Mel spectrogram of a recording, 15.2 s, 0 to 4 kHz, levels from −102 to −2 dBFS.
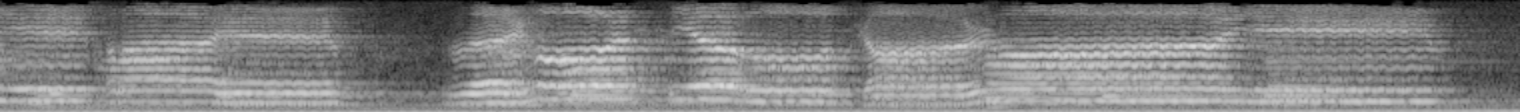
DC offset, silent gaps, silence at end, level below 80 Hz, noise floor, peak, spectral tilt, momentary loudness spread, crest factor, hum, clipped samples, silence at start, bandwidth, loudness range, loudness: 1%; none; 0 s; -48 dBFS; -44 dBFS; -8 dBFS; -9 dB/octave; 11 LU; 16 dB; none; under 0.1%; 0 s; 3.9 kHz; 4 LU; -24 LUFS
